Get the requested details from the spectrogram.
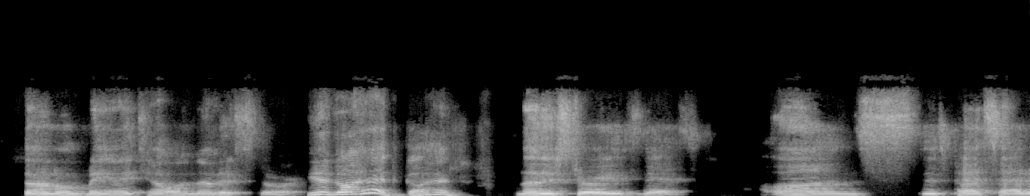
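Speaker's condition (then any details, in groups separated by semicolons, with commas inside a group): Spastic quadriplegic cerebral palsy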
